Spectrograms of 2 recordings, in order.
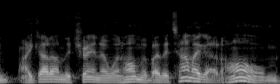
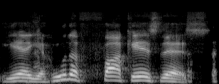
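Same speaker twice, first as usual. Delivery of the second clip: slow, raised, impatient demand; exasperated retort; 6 semitones higher, 4 dB louder, slower than usual. Retold or imitated. Writer answers the second suspected prank call, slow exasperated retort. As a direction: drag it out, not buying the act.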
